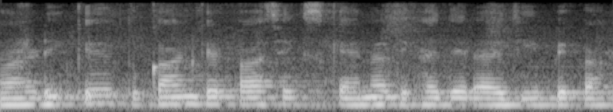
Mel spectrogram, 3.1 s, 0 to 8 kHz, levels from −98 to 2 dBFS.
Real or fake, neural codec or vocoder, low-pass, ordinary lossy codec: real; none; 7.2 kHz; MP3, 64 kbps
